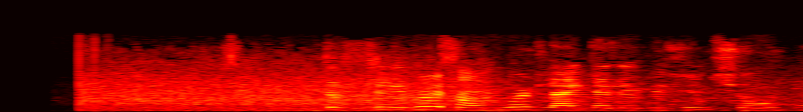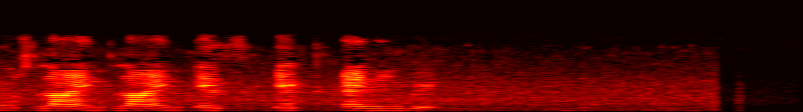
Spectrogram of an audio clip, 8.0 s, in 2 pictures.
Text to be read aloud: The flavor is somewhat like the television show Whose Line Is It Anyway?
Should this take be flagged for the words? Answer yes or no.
yes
